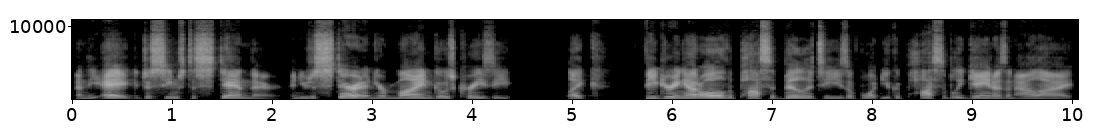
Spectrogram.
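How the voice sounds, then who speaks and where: Bright-voiced man running a tabletop game. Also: fairly high pitch, expressive, normal speed, dry recording. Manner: hesitant, improvising. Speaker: game master. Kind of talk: casual tabletop game narration.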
